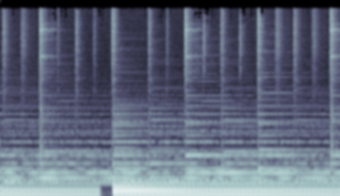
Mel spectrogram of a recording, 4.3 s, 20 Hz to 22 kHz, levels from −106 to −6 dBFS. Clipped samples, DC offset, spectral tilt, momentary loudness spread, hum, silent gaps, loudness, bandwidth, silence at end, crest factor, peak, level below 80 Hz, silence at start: under 0.1%; under 0.1%; -6.5 dB/octave; 8 LU; 50 Hz at -30 dBFS; none; -21 LUFS; 19.5 kHz; 0 s; 14 dB; -6 dBFS; -24 dBFS; 0 s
